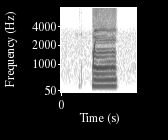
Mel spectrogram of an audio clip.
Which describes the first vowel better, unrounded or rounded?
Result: unrounded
